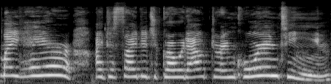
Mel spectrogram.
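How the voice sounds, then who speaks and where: Using a squeaky, put-on character voice at an extremely high pitch, a woman talks at a moderate pace with ordinary pitch variation. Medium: stage play.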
